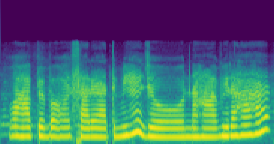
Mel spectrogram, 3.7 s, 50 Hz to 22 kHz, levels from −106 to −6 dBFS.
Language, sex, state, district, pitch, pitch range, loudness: Hindi, male, Bihar, West Champaran, 210 Hz, 200-225 Hz, -12 LUFS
